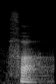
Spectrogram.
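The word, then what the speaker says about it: فاء: F, f, fa. The letter of fa pronounced from tip of the front two teeth and straight down to lower lip.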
